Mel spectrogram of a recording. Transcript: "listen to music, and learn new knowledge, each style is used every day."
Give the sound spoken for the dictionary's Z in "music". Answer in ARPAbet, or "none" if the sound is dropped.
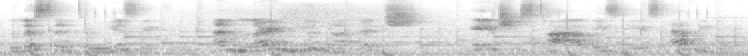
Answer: Z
